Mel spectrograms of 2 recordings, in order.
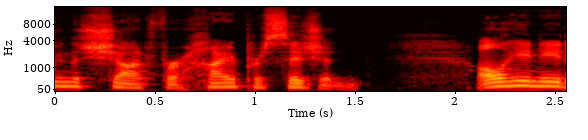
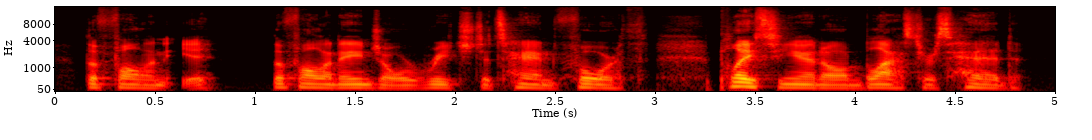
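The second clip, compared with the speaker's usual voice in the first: usual speaking voice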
